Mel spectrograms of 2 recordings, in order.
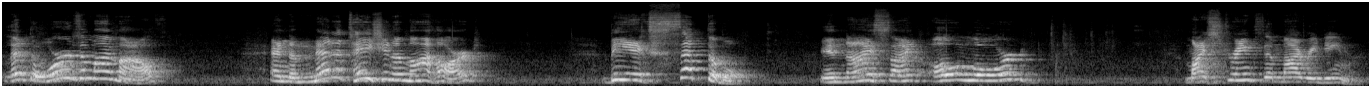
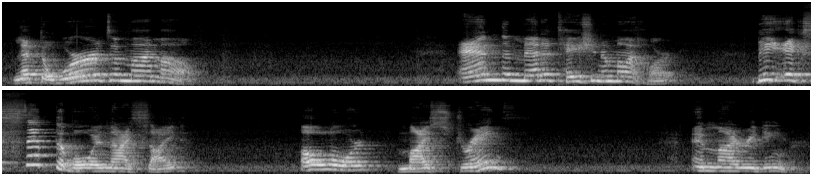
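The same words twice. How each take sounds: First: The verse is read at normal speed. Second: The verse is read slowly and deliberately.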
